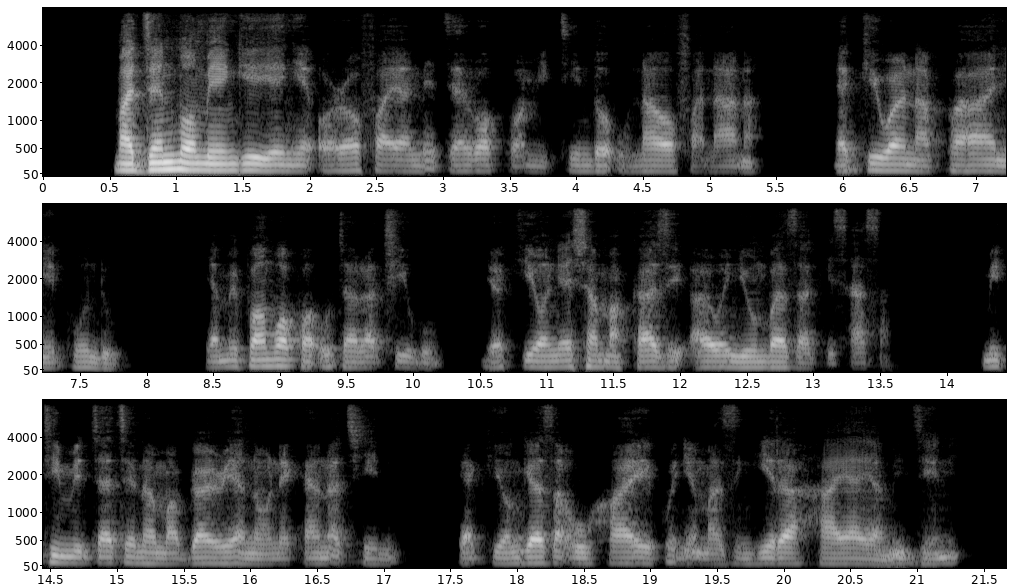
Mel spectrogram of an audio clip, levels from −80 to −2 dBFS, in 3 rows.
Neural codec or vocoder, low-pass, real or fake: codec, 16 kHz, 0.5 kbps, X-Codec, WavLM features, trained on Multilingual LibriSpeech; 7.2 kHz; fake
